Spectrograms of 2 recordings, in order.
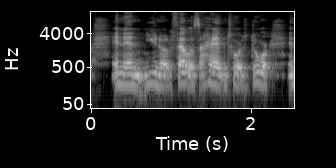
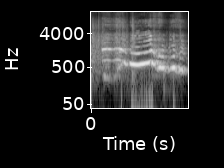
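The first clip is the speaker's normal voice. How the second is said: laugh-cry; 12 dB louder than usual. Real, not acted. Laugh-cry while recapping.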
